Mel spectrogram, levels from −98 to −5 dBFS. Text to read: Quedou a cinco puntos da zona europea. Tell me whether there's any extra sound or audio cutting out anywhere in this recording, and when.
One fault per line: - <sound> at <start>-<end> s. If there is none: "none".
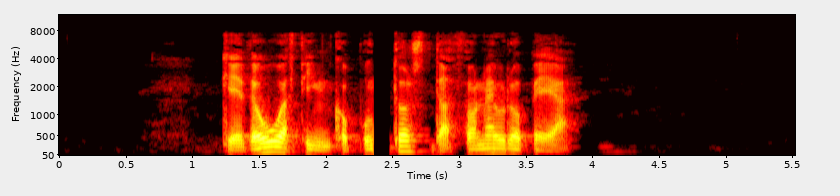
- dropout at 2.4-2.5 s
